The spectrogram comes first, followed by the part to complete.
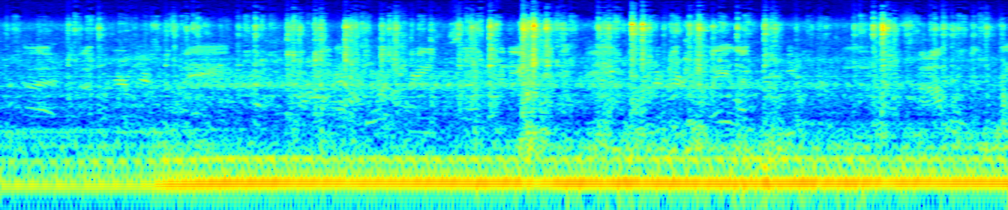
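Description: Tractor engine towing a wagon, a steady low drone that grows louder about a second and a half in and then holds even.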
